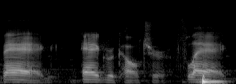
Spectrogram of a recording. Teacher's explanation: you'll also start to get raising and tensing in the trap vowel when it comes right before a gu sound like in bag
